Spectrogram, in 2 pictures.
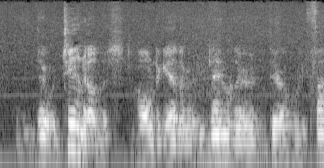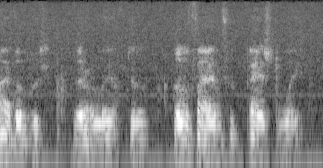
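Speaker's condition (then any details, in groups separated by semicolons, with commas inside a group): Parkinson's disease; about two years since onset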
